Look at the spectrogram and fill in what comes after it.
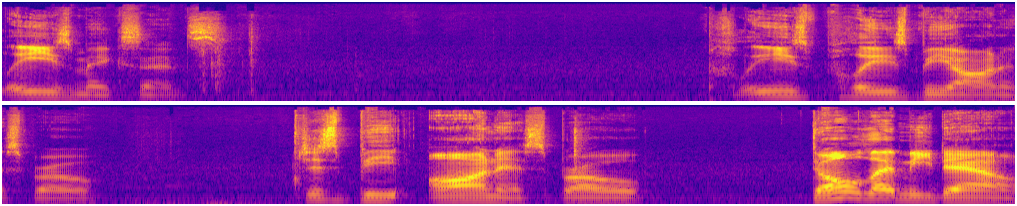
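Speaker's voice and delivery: pleading, begging tone. Reacting to a panel guest about to speak: pleading. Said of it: "I'm pleading with you".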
